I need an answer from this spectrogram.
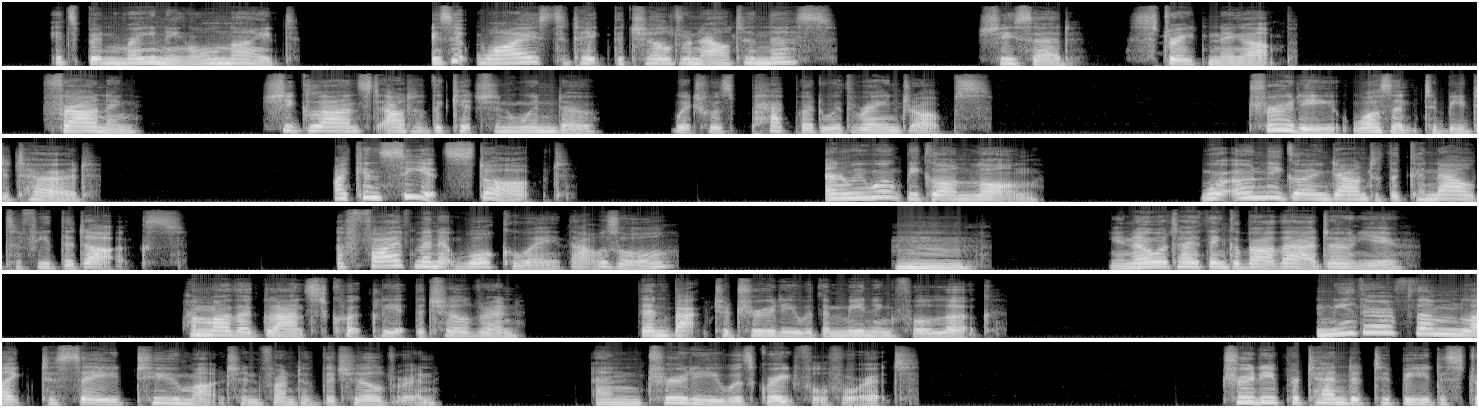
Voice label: english british audiobooks

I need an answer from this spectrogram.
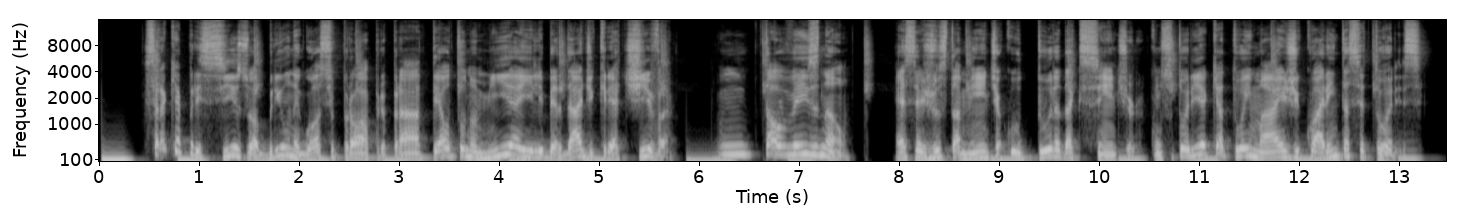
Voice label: portuguese brazilian podcasts

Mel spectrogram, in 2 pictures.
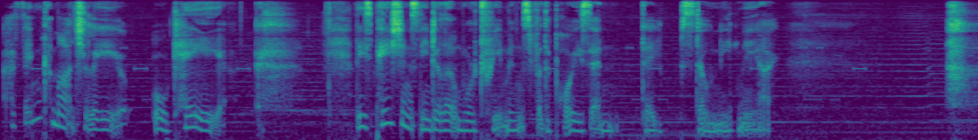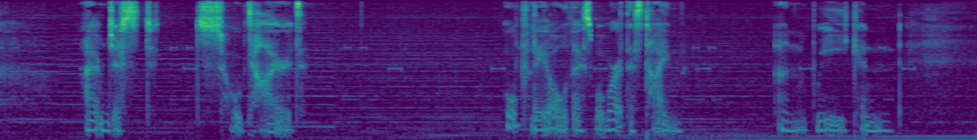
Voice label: english scottish video games

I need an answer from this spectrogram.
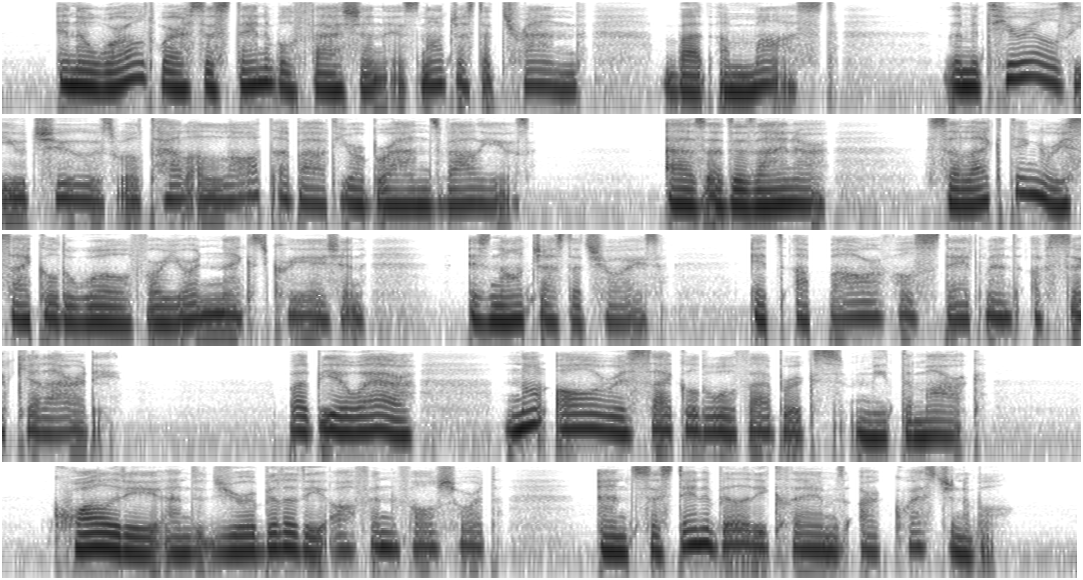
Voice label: english international audio guides

